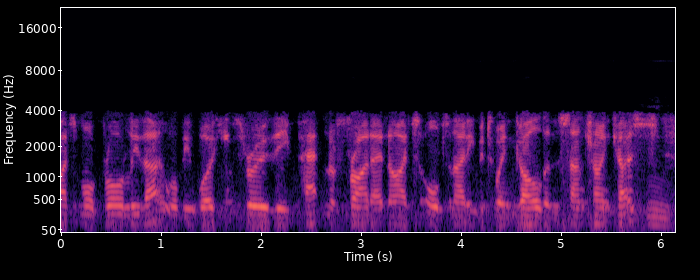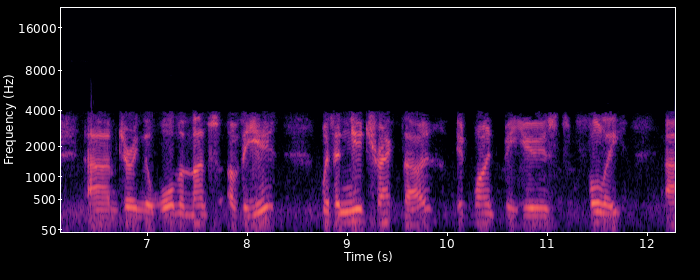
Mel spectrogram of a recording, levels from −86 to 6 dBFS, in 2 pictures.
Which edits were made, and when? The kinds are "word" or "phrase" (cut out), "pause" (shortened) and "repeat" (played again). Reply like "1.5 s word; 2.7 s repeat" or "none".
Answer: none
